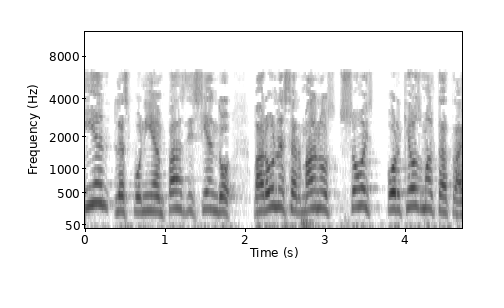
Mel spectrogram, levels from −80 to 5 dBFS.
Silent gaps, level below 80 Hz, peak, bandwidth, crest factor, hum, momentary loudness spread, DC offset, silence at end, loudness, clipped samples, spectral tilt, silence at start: none; -52 dBFS; -6 dBFS; 6.6 kHz; 20 dB; none; 7 LU; under 0.1%; 0 s; -27 LUFS; under 0.1%; -4 dB/octave; 0 s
